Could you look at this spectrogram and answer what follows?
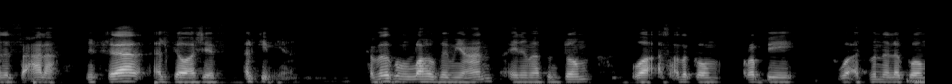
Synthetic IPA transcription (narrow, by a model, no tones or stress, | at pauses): ad̪alfaʕa̰ːla | mɪnxɪlaːla̰lkawaːʃɪf | ʔalkiːmja̰ | ħafaðkʊmɑlˤːɑːhd͡ʒamiːʕanʔa̰jnamakʊnt̪ʊm | wʔɪ̰ʔɑ̰sˤʕɑ̰d̪kʊm | ɾˤɑbːi | wɪʔat̪amanːalakʊm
